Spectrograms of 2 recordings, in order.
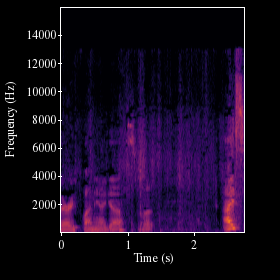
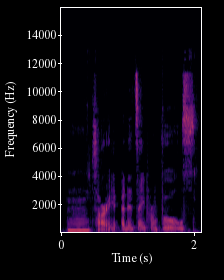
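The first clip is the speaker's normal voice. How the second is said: much softer, teasing reveal; soft gotcha; 12 dB quieter than usual. Retold or imitated. Mom quietly reveals the prank to her daughter. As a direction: drop it gently as the punchline. Prank punchline delivered softly.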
